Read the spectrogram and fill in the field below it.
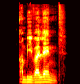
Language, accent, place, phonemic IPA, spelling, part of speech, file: German, Germany, Berlin, /ʔambivaˈlɛnt/, ambivalent, adjective, De-ambivalent.ogg
- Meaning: ambivalent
